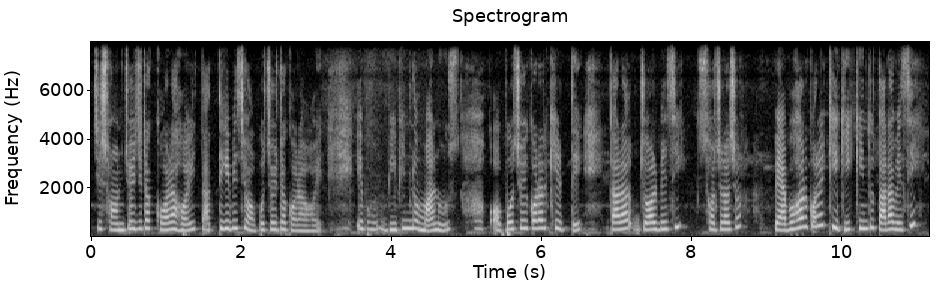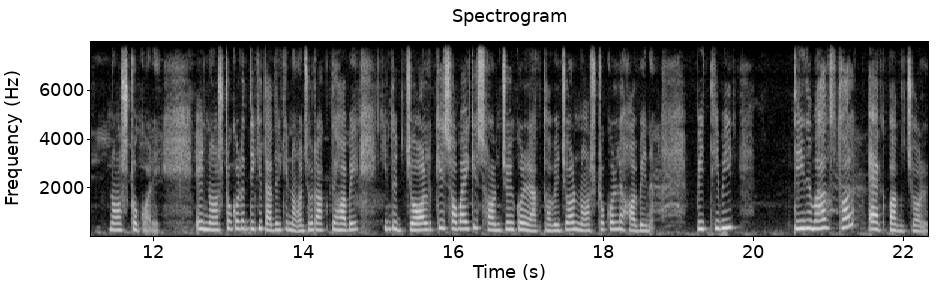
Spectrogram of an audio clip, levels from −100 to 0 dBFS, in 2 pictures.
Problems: constant background noise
